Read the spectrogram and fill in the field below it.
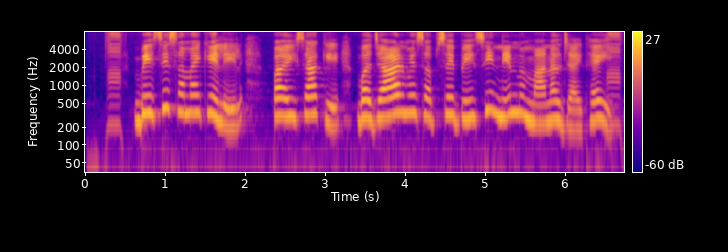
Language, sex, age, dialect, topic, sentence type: Magahi, male, 31-35, Western, banking, statement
